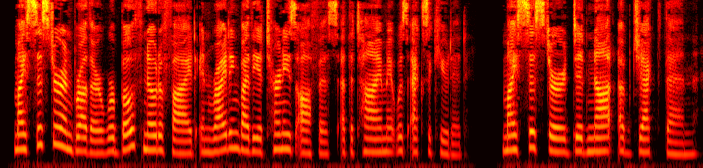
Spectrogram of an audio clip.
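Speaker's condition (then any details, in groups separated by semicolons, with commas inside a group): No condition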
